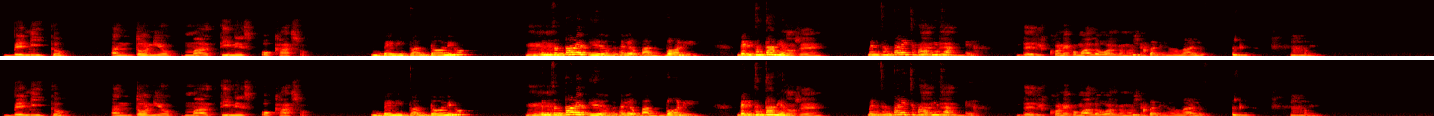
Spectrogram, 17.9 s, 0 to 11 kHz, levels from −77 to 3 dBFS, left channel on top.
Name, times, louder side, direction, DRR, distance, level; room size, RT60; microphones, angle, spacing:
voice 1, 0.1-0.8 1.4-3.7 6.6-7.0 9.8-10.2 11.4-12.1 12.7-14.4 15.9-16.0, left 1 dB, 10° left, 1 dB, 0.4 m, -32 dB
voice 2, 4.6-5.8 6.6-8.7 9.2-9.9 10.8-12.2 14.2-15.1 15.4-15.6 16.1-16.5, equal, 20° right, -1 dB, 1.2 m, -24 dB
4.2 x 3.1 x 2.5 m, 0.28 s
head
